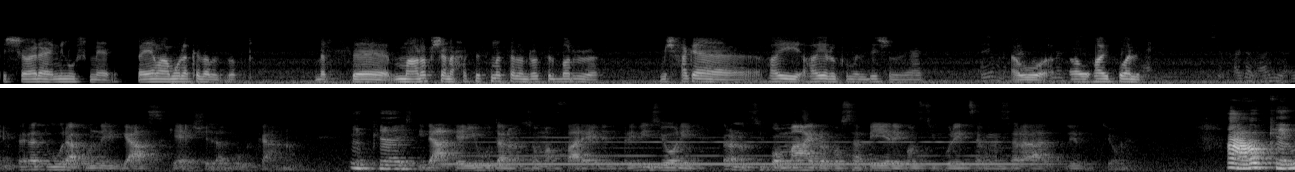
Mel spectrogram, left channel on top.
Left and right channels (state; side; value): different; both; correlation 0.00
